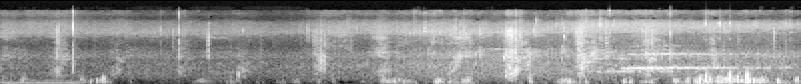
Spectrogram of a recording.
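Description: Rustling steps on a dirt forest path, then near the end a faint, steady, drawn-out cry held for about two seconds. It is the strange, seemingly unnatural noise the walker hears coming from the woods, of unknown origin.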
